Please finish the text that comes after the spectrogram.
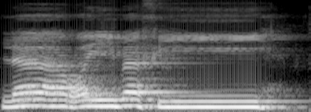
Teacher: کتاب، ذالک الکتاب لا ریب فیہ۔ اب یہاں پر لا ریب میں لام کو لازمی آپ نے کھینچ کر پڑھنا ہے اور 1 الف کے برابر آپ لمبا کریں گے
